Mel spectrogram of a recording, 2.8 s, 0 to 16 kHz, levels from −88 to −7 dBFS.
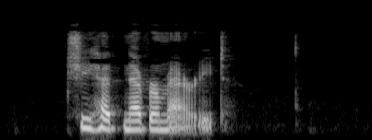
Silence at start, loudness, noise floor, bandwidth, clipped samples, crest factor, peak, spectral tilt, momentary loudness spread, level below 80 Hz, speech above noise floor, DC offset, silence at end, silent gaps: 0.5 s; -28 LUFS; -78 dBFS; 9 kHz; under 0.1%; 20 dB; -10 dBFS; -5.5 dB/octave; 14 LU; -78 dBFS; 50 dB; under 0.1%; 1.1 s; none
